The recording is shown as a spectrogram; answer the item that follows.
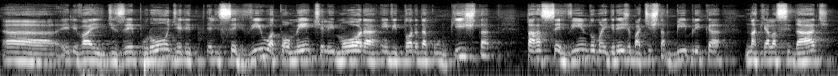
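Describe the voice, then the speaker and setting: A man with a voice on the high side serves as host pastor in church, reading scripture and praying. His intonation stays fairly even, but his delivery is earnest and emphatic, slowing down on key words.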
